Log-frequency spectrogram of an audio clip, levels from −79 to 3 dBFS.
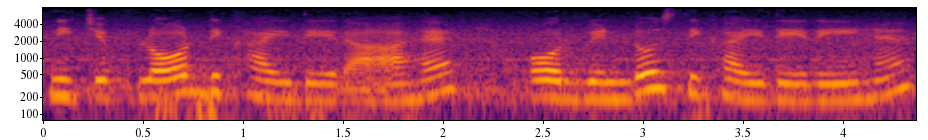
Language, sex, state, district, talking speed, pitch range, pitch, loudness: Hindi, female, Punjab, Pathankot, 165 wpm, 185-240 Hz, 205 Hz, -17 LUFS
